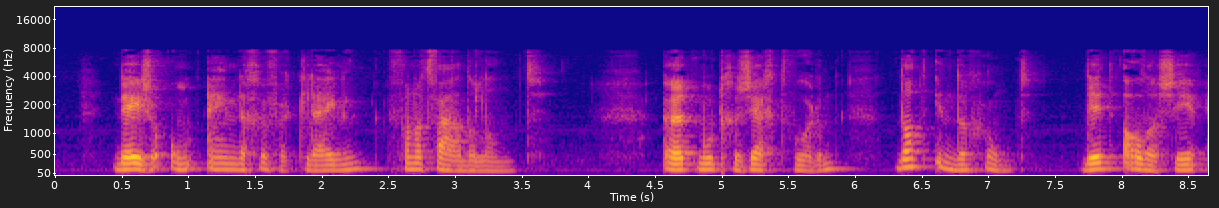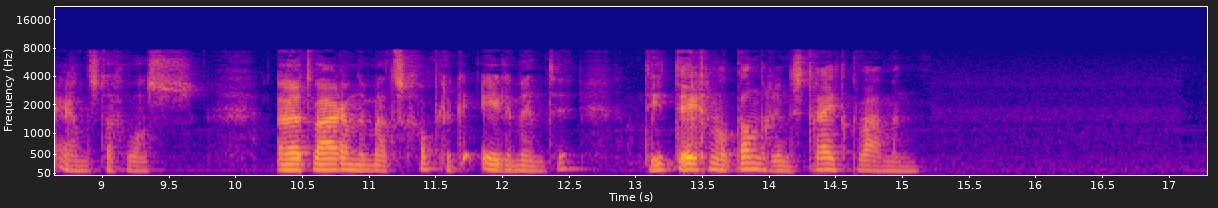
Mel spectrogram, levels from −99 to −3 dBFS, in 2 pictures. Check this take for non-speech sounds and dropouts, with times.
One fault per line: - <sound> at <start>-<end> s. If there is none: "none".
none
